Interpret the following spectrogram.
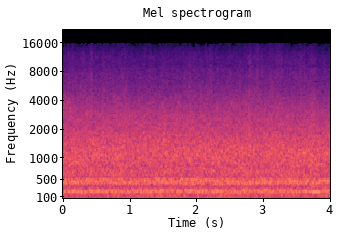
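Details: Swarms of honeybees working at a hive in spring, coming and going; continuous thick buzzing drone with a steady low hum underneath, unchanging in loudness for the whole stretch.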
